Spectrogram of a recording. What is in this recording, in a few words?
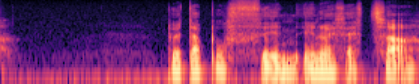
"bwthyn", Welsh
